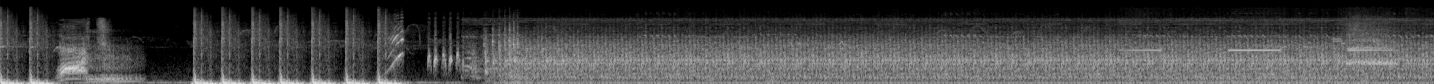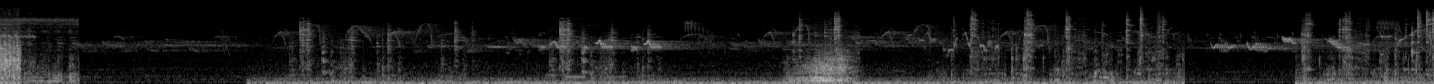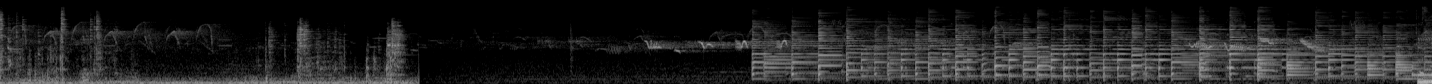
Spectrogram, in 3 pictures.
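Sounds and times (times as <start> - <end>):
birds chirping: 0.0 - 43.0.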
